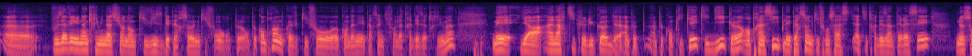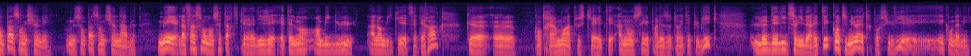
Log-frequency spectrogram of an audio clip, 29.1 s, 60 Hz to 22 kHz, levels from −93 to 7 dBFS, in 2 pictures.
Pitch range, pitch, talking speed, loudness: 95-120 Hz, 105 Hz, 215 wpm, -26 LUFS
